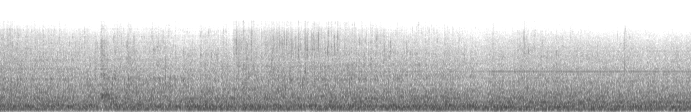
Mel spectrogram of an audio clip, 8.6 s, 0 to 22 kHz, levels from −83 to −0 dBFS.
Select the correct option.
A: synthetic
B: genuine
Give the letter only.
B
